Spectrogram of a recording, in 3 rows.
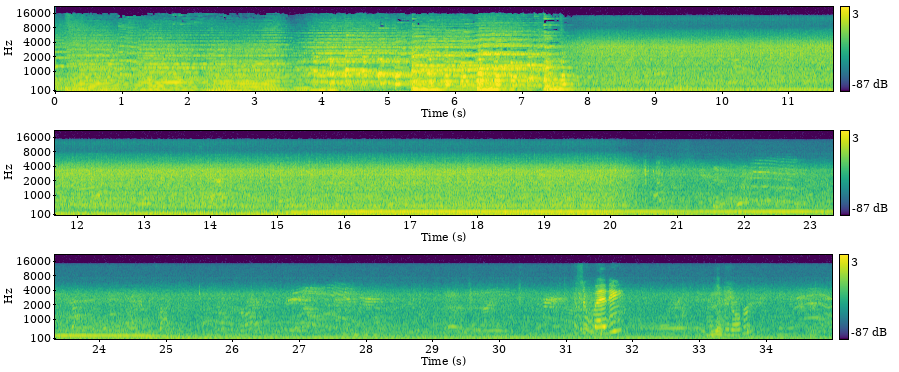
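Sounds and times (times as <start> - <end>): second low drone: 0.0 - 8.5, 15.3 - 26.0
locomotive engine idling hum: 0.0 - 35.0.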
